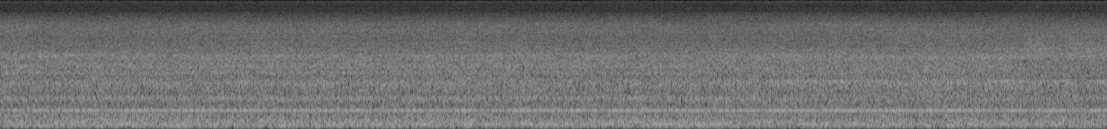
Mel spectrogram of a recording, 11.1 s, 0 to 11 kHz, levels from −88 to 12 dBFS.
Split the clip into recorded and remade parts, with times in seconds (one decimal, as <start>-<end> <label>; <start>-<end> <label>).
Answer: 0.0-11.1 recorded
